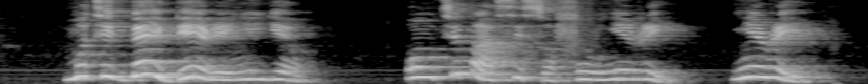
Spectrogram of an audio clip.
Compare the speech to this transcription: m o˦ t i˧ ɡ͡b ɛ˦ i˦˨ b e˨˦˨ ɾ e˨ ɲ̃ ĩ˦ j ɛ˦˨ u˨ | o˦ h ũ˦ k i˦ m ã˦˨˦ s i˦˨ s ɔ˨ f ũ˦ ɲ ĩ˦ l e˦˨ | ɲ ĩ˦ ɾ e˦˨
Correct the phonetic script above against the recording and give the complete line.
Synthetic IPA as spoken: m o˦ t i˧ ɡ͡b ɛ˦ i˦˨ b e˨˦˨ ɾ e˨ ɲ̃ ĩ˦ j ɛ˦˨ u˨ | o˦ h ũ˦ t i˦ m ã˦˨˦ s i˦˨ s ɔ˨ f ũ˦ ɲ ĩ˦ ɾ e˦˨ | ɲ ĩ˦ ɾ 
